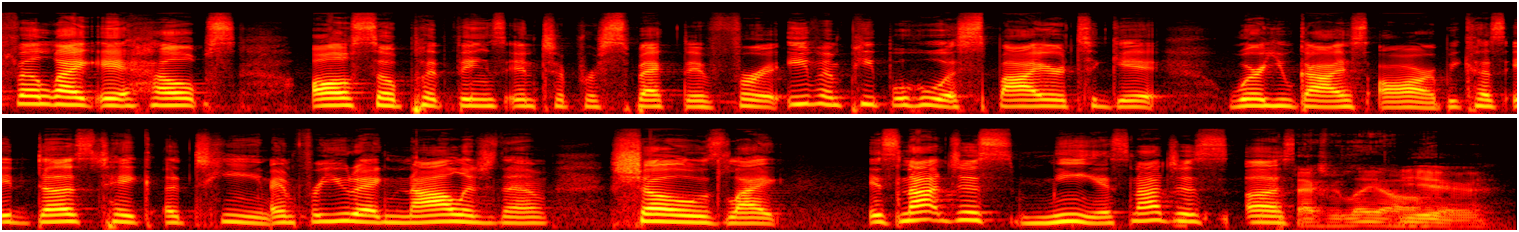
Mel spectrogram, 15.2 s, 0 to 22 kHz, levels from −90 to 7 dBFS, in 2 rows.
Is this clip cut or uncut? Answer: cut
